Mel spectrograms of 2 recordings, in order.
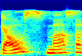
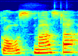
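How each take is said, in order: First: The first part sounds like 'gauss'. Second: The first part sounds like 'ghost'. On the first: The speaker calls it right. "Ein Ghostmaster" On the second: The speaker calls it wrong. "nicht Ghostmaster, das sagen nämlich viele"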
